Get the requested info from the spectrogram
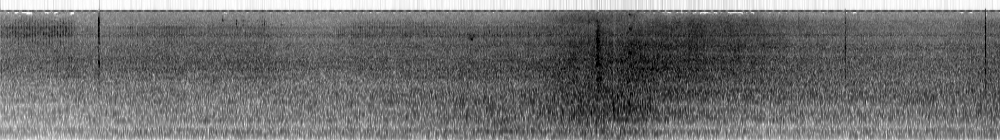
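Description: A motor vehicle passing on the road: tyre and engine noise builds to its loudest about six seconds in, then eases off.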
